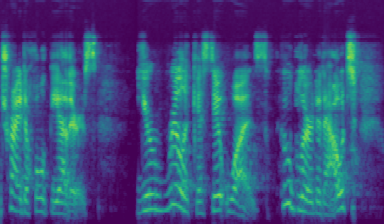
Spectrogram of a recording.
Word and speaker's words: Eurylochus: Eurylochus rhymes with reckless a little bit.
